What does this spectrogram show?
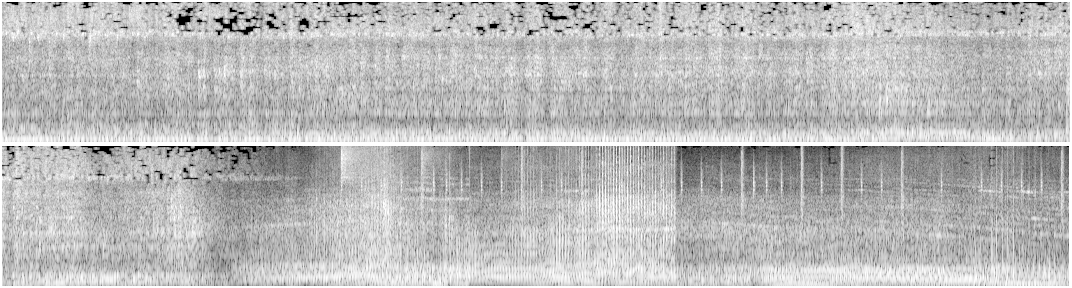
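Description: Car engine rumbling steadily, then revving up and down as cars drive off and pass, with loud swells in the second half.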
